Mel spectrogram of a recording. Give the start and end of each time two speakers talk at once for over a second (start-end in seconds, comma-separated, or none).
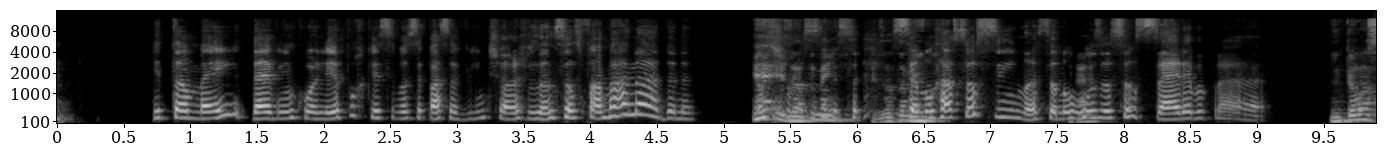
5.2-6.7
